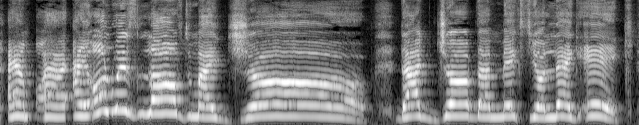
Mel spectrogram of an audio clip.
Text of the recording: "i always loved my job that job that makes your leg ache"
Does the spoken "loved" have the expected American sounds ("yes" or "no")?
yes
